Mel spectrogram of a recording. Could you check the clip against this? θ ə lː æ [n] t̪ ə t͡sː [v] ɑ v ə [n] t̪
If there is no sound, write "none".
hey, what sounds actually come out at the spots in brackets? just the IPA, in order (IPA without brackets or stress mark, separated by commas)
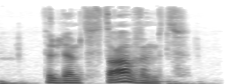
m, ʁ, m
